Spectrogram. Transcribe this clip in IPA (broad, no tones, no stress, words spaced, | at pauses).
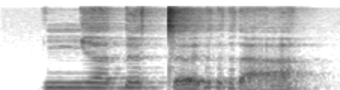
ɲɐɗə tə̰ ra̰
